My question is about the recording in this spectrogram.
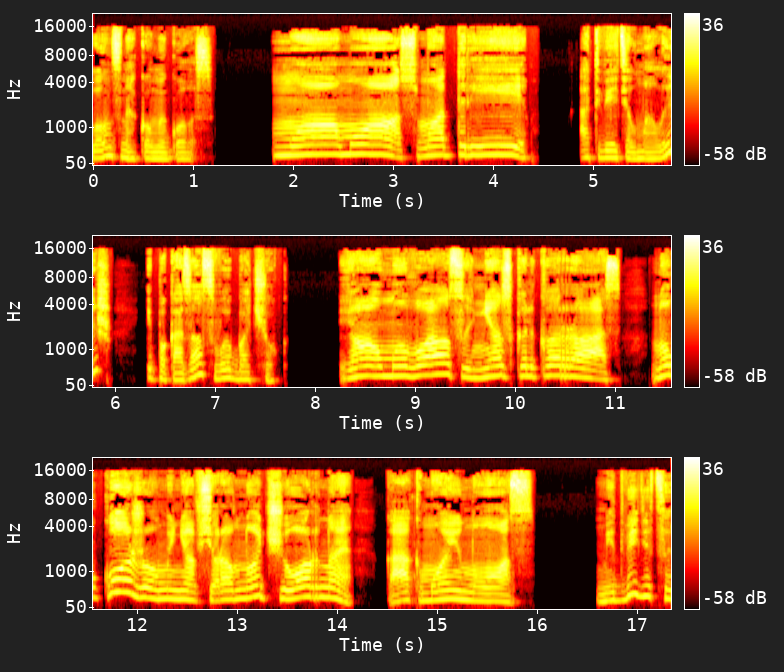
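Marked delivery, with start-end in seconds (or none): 1.8-4.3 put-on drawn-out, louder child's call. Bear cub shows mother his side, calling out loudly. 8.2-16.0 put-on drawn-out childlike cub voice, pitched up; bear cub, troubled.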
